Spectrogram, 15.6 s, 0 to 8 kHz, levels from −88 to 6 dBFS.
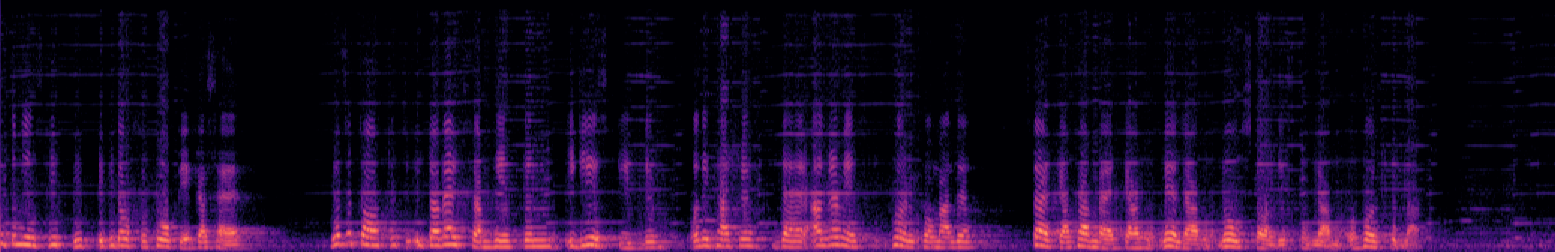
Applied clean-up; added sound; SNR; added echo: neural separator model SepFormer DNS4.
